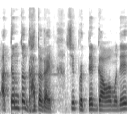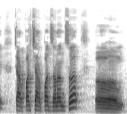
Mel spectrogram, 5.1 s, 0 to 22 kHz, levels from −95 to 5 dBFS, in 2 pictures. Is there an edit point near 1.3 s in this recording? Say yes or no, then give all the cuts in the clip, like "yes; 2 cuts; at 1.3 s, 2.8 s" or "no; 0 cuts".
yes; 1 cut; at 1.3 s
